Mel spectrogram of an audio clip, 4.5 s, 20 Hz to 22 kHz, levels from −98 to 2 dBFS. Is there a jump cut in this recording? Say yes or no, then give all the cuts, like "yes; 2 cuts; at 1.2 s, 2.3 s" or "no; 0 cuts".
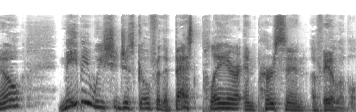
no; 0 cuts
